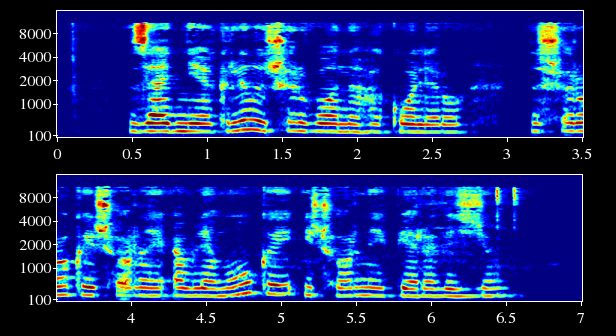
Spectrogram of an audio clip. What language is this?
Belarusian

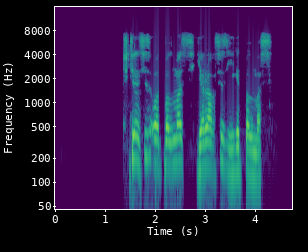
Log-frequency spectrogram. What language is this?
Uyghur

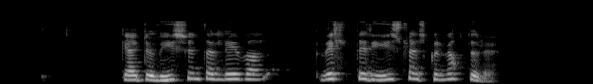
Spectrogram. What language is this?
Icelandic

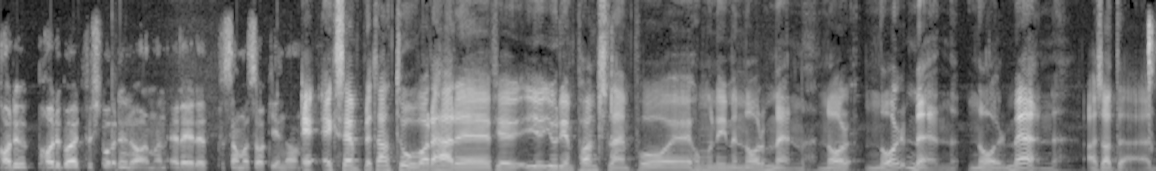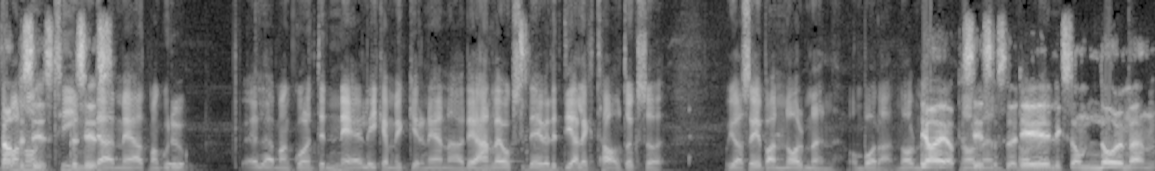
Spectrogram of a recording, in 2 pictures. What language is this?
Swedish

